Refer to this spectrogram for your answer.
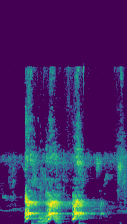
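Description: A St. Bernard puppy gives three quick, hoarse barks in a row.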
